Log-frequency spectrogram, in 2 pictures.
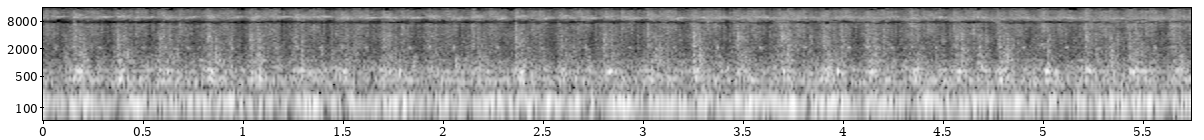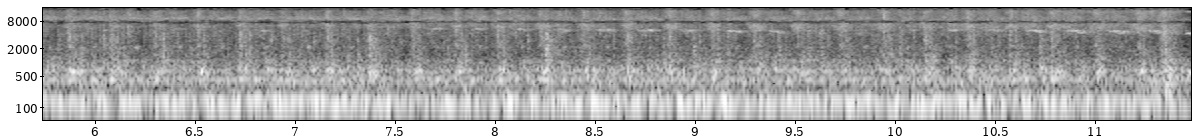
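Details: Indesit IWC71453 washing machine spinning with a loud, steady low roar and fast rumbling beat from worn drum bearings.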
